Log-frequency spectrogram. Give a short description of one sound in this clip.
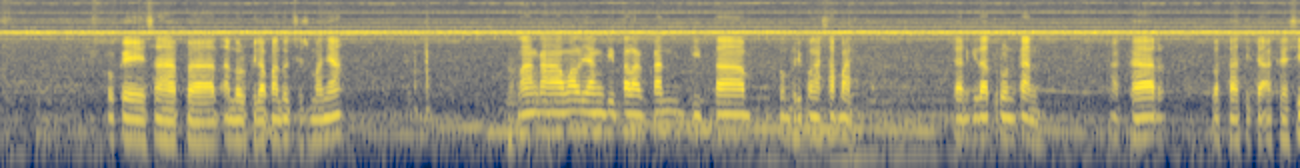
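A man speaks calmly close to the microphone.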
